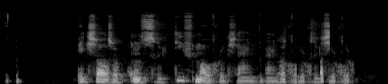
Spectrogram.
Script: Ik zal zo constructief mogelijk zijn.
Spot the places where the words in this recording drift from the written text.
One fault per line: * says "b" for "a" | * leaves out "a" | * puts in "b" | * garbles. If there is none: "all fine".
* garbles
